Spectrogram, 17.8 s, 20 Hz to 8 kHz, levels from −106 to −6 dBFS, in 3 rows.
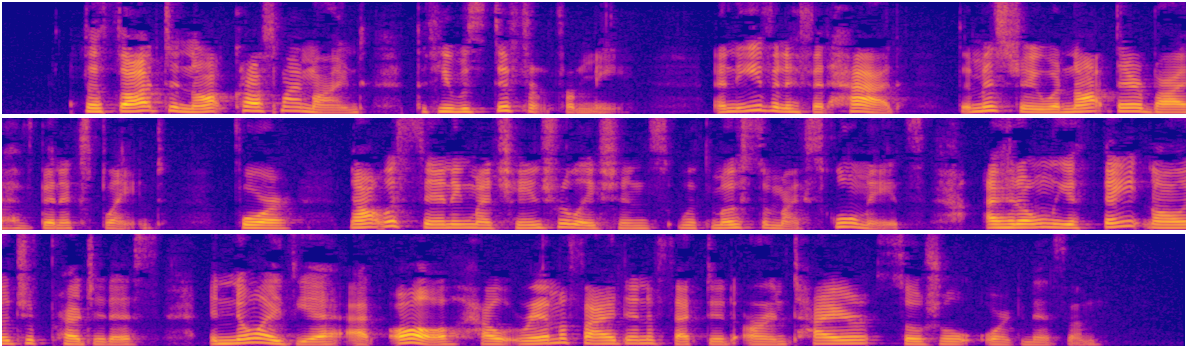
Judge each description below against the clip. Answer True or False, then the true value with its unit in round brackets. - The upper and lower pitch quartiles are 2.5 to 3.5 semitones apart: False (4.2 semitones)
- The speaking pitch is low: False (220 Hz)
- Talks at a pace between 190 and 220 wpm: True (195 wpm)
